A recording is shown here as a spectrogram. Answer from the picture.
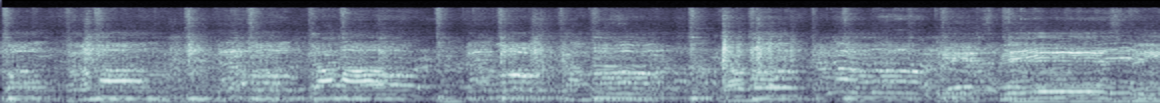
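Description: Acoustic guitar strummed while a voice sings a melody over it.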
